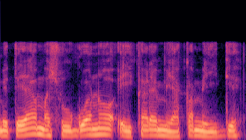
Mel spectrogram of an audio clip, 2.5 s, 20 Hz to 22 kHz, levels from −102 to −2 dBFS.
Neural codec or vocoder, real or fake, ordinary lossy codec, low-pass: codec, 16 kHz, 8 kbps, FunCodec, trained on Chinese and English, 25 frames a second; fake; none; 7.2 kHz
